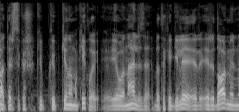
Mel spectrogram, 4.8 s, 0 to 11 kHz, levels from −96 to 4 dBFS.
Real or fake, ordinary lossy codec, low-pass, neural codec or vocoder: real; AAC, 48 kbps; 9.9 kHz; none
